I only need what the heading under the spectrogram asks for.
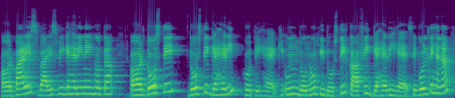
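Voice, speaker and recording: A woman's voice: fairly high pitch, expressive, unhurried, highs cut off. A woman teaching a primary-school lesson to children, patiently repeating examples and putting questions to her young pupils.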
